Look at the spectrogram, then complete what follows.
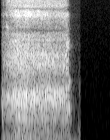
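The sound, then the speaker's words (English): A voice imitates a strangled attempt to scream while paralyzed in a dream: a single strained, breathy rasp of forced air, steady for under a second and then abruptly cut off, with no clear voiced tone. “Maybe you also tried to scream, but could only make a sound like this.”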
